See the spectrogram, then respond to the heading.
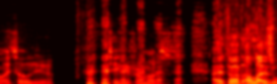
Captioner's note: ketawa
